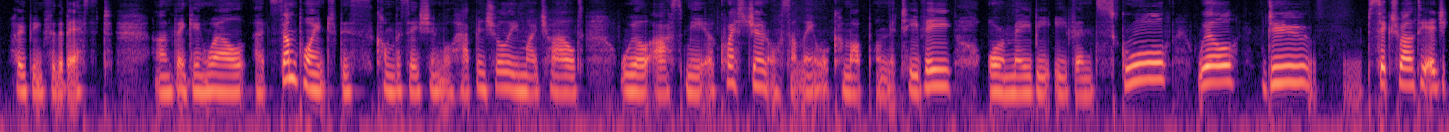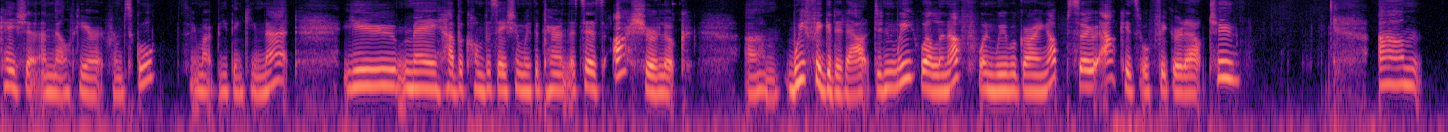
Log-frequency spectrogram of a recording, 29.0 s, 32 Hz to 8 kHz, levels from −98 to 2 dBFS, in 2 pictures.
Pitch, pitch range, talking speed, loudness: 185 Hz, 170-220 Hz, 180 wpm, -27 LUFS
